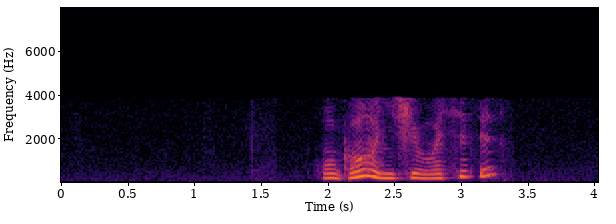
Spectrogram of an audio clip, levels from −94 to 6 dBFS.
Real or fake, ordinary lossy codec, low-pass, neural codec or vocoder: real; AAC, 16 kbps; 7.2 kHz; none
